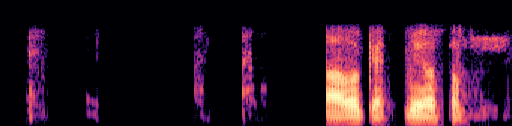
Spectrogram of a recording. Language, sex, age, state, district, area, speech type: Telugu, male, 30-45, Telangana, Jangaon, rural, conversation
